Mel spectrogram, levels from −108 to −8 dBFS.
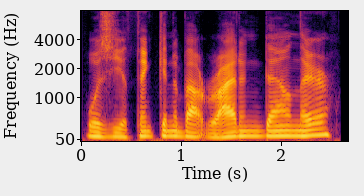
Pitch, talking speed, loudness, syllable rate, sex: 110 Hz, 155 wpm, -20 LUFS, 4.4 syllables/s, male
